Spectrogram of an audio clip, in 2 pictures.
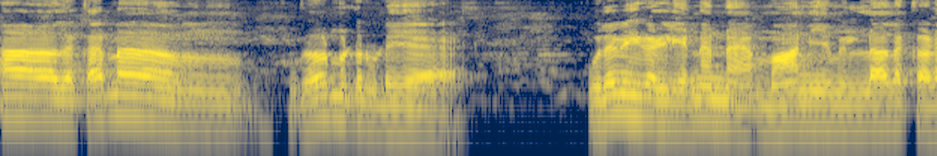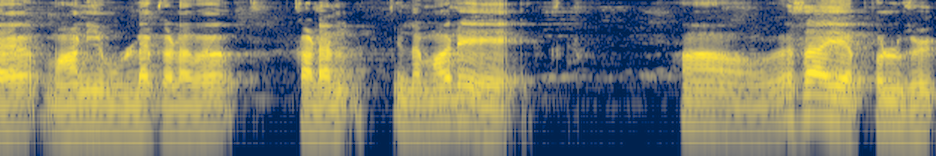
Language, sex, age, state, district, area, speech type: Tamil, male, 60+, Tamil Nadu, Cuddalore, rural, spontaneous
